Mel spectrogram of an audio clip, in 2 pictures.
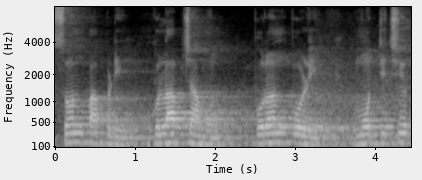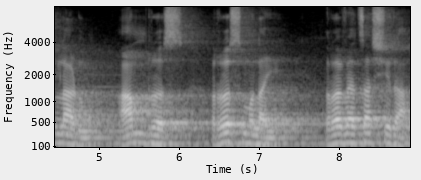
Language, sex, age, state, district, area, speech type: Marathi, male, 18-30, Maharashtra, Osmanabad, rural, spontaneous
